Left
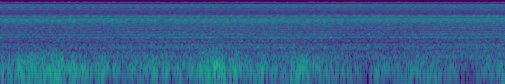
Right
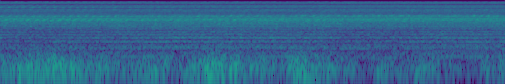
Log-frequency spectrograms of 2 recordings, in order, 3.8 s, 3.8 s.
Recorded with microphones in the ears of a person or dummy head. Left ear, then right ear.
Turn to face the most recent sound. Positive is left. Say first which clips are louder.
# right 4 dB
turn(degrees=-20)  # may be behind; listen again after turning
